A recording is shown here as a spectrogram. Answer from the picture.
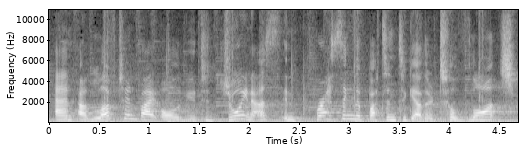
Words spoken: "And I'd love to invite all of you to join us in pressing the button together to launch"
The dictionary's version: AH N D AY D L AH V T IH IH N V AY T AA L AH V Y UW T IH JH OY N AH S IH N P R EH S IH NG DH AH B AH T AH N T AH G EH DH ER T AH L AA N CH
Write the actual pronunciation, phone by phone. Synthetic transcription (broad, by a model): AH N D AY L AH V T IH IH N V AY T AA L AH V Y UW T IH JH OY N AH S IH N P R EH S IH NG DH AH B AH T N T AH G EH DH ER T AH L AA N CH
